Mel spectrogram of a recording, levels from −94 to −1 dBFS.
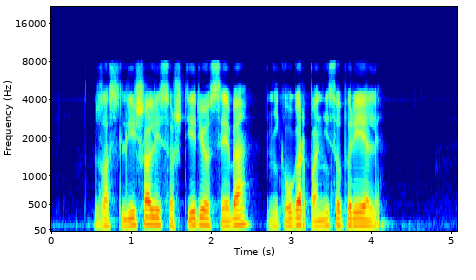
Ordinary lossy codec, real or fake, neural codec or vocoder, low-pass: none; real; none; none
